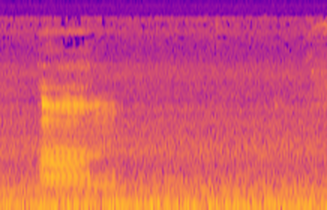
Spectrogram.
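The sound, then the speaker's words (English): A passing train gives off a steady, loud, low rumble that fills the whole stretch, with a brief high, tonal squeal or horn-like note near the start. “Oh, fuck me, the train.”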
